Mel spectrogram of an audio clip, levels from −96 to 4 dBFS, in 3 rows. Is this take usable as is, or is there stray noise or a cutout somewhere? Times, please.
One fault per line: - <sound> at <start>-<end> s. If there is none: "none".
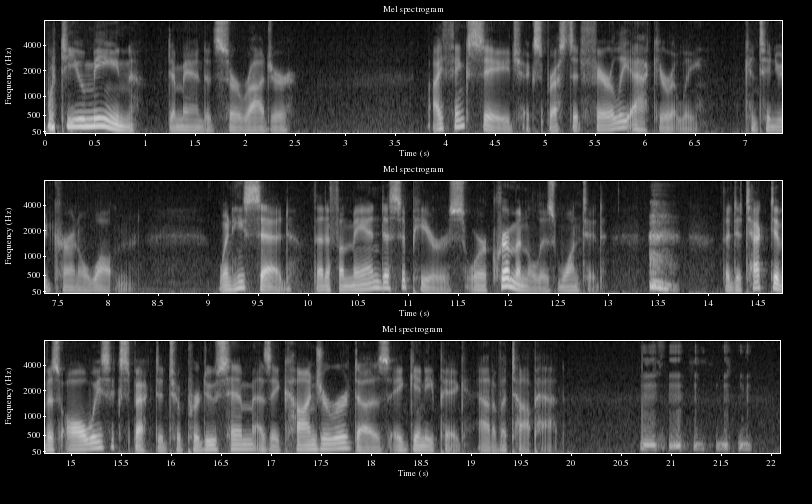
- throat clearing at 13.4-13.7 s
- laugh at 20.7-21.8 s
